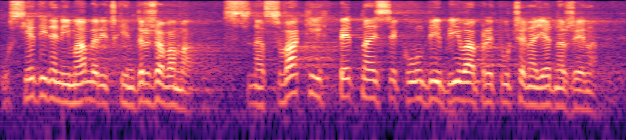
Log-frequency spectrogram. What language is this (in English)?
Serbian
